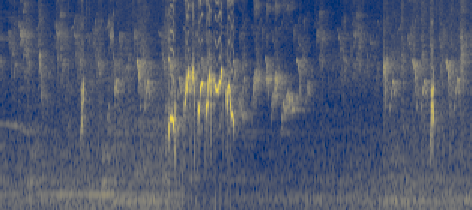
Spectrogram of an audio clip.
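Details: Red-whiskered bulbul in morning training, a clear run of several quick warbled whistles in the middle, set among busy chirps and calls from other birds around it.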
